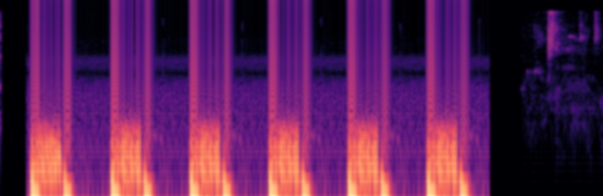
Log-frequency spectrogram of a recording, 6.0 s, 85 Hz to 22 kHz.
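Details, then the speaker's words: Ventricular septal defect: a regular heartbeat near 76 per minute with a loud, harsh pansystolic murmur, possibly a loud P2 component of S2, radiating to the right sternal edge. "on auscultation you're going to hear a loud pansystolic murmur you may also hear a loud p2 component to the s2 they'll be radiation to the right sternal edge"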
